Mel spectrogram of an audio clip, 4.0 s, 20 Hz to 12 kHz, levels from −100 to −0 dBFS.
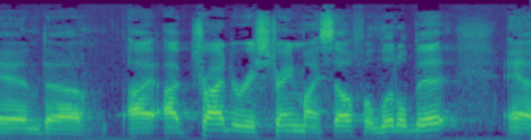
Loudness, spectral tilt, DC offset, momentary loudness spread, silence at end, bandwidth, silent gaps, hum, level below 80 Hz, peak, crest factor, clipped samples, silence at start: -27 LUFS; -0.5 dB/octave; under 0.1%; 9 LU; 0 s; 11 kHz; none; none; -68 dBFS; -10 dBFS; 18 dB; under 0.1%; 0 s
